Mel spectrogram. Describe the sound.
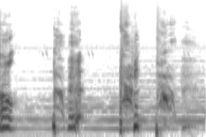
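A voice acts out violent coughing by a man who has just been punched and has dropped to one knee: several harsh, throaty, voiced bursts in uneven clusters, separated by short pauses.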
